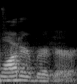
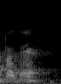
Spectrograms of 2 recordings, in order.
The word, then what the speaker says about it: Whataburger: everyone Yeah, 'cause says I'm- Waterburger. And I'm Yeah. like, that's not what it is, though. I feel like that's my accent, though, is that's why I Yeah. say Whataburger.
